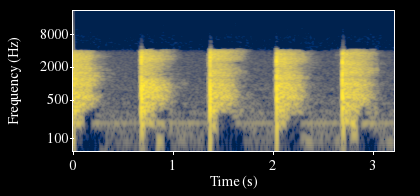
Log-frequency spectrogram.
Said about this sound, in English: This time you're clapping on top of your head 11 times.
